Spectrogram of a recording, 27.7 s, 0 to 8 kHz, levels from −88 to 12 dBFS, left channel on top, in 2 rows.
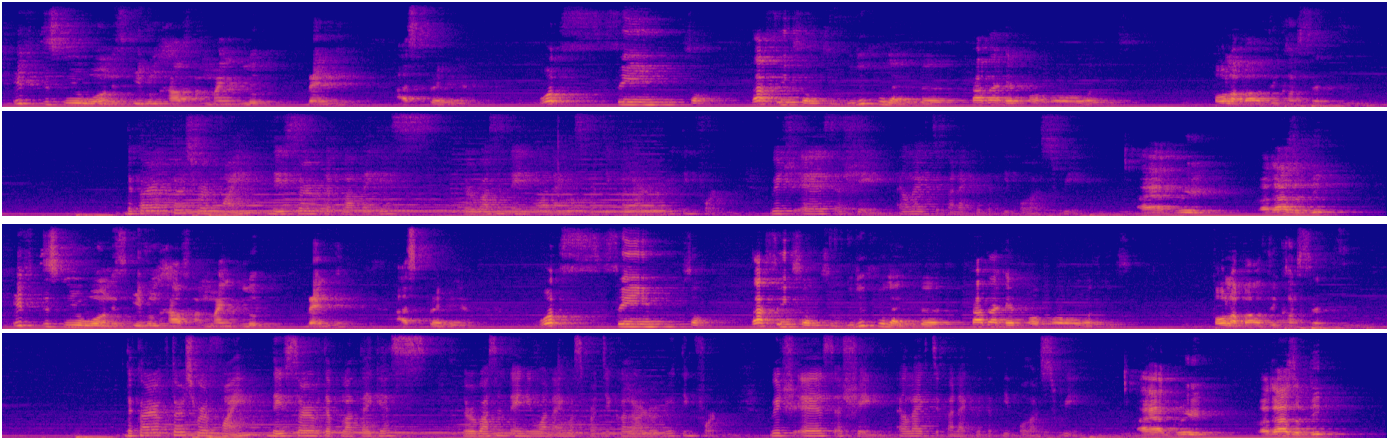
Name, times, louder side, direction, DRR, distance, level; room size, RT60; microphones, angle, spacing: voice 1, 0.1-2.6 3.0-3.4 4.0-4.7 5.4-5.7 6.2-7.0 7.5-9.4 9.7-11.1 12.1-13.2 25.2-25.9 26.4-27.0, right 4 dB, 80° right, 5 dB, 0.7 m, -24 dB
voice 2, 4.9-5.4 7.4-7.5 10.6-10.9 13.1-13.8 14.6-18.0 18.5-21.0 21.5-24.9, right 4 dB, 40° right, 4 dB, 0.4 m, -34 dB
sound 1, 15.2-20.5, left 3 dB, 30° left, 0.5 m, -37 dB
12.5 x 8.1 x 2.7 m, 0.97 s
head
